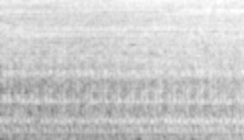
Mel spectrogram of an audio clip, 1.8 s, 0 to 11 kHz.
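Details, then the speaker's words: 2007 Hyundai Santa Fe, 2.7-liter V6, automatic, 214K on the odometer, idling otherwise fine under a constant airy hiss of air sucked through a vacuum leak, possibly a busted line. "There's a vacuum leak somewhere in here, so you can hear it sucking air."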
